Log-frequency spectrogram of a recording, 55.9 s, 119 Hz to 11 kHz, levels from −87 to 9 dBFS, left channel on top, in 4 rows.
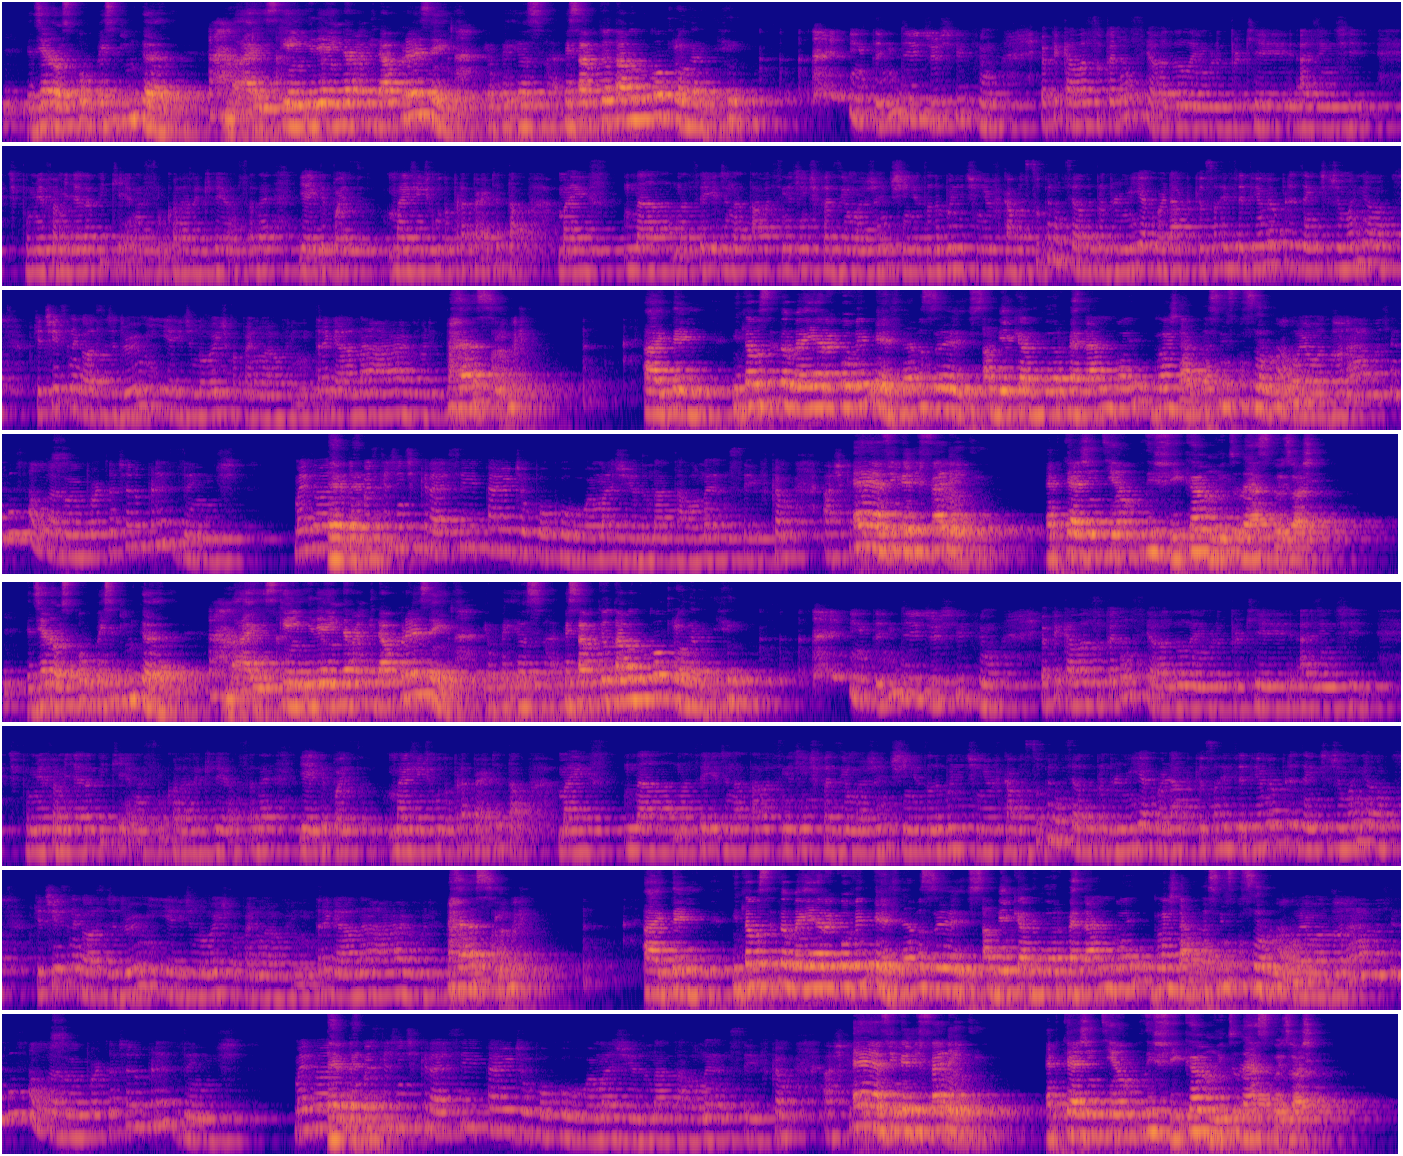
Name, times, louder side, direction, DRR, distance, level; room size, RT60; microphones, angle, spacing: voice 1, 0.2-1.7 2.2-4.5 4.8-7.4 32.4-33.1 34.4-35.0 35.3-41.0 45.2-45.7 50.5-51.6 52.4-55.2, left 1 dB, 35° right, -4 dB, 1.0 m, -25 dB
voice 2, 2.1-2.8 4.5-4.7 8.1-33.2 40.7-44.3 44.9-51.6, right 1 dB, 15° left, -2 dB, 0.5 m, -37 dB
6.0 x 3.2 x 2.3 m, 1.3 s
head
